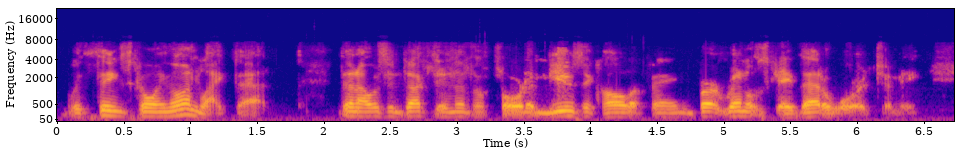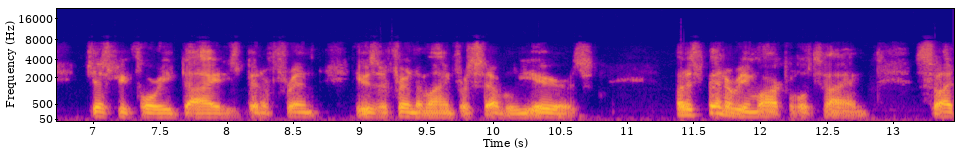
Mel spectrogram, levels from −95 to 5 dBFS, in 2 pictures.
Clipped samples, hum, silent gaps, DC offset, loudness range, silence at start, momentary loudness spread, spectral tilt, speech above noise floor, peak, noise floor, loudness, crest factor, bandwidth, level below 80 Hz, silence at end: under 0.1%; none; none; under 0.1%; 2 LU; 0.1 s; 13 LU; -5.5 dB/octave; 34 dB; -2 dBFS; -51 dBFS; -17 LUFS; 14 dB; 7.6 kHz; -54 dBFS; 0 s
